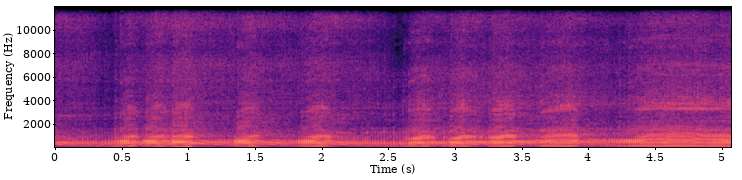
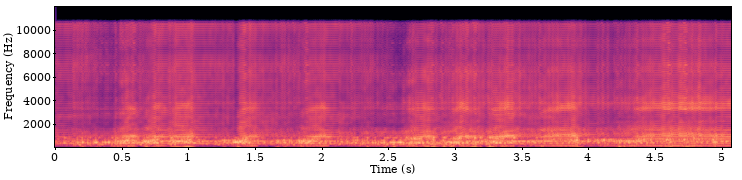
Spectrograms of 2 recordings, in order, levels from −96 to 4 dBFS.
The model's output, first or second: second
